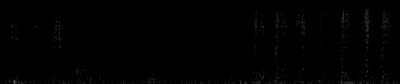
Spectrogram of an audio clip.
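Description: Paintbrush bristles rubbed quickly back and forth on a paper towel to blot a freshly washed brush dry: faint, rhythmic swishing at about six strokes a second. It pauses for about a second and a half in the middle, then starts again.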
